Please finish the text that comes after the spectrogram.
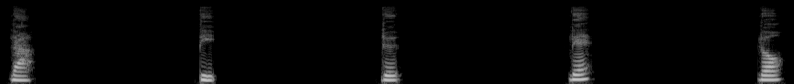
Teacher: Lightly touch the back of your top front teeth with the tip of your tongue without curling it back as in English. Make a quick and gentle flap of the tongue against the teeth. Unlike the vibrating English R, the Japanese R has minimal vocal cord vibration.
